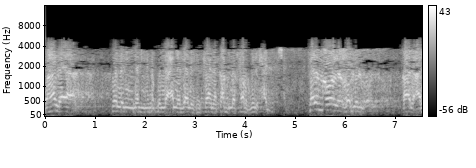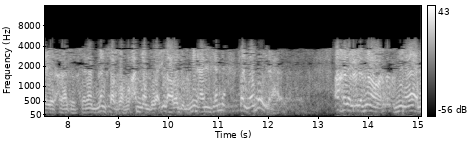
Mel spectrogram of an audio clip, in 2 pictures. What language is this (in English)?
Arabic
